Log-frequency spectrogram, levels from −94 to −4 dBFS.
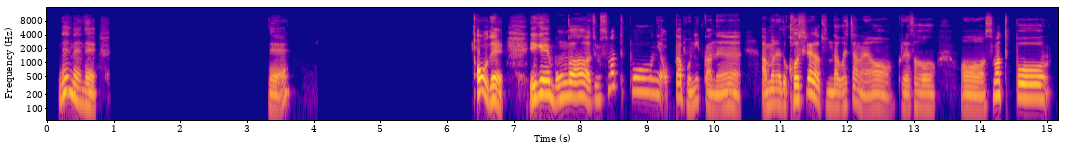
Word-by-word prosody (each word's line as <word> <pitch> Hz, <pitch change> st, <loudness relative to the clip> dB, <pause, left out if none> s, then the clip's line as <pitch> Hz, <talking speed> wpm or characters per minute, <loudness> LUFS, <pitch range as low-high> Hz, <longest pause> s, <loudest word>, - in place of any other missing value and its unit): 네네네. 150 Hz, -, 0 dB, 2.6 s
네. 110 Hz, -, -5 dB, 2.8 s
어 485 Hz, -, +10 dB
네. -, -, +5 dB, 0.4 s
이게 205 Hz, +4 st, +7 dB
뭔가 185 Hz, 0 st, +3 dB
좀 160 Hz, +3 st, -13 dB
스마트폰이 235 Hz, -, -5 dB
없다 180 Hz, -, -3 dB
보니까는 115 Hz, -, -5 dB, 0.3 s
아무래도 125 Hz, +2 st, -3 dB
거실에다 160 Hz, -, +2 dB
둔다고 115 Hz, -1 st, -6 dB
했잖아요. 100 Hz, -5 st, -7 dB
그래서 110 Hz, -1 st, -7 dB, 0.4 s
어 100 Hz, -2 st, -2 dB
스마트폰 175 Hz, -, +2 dB
140 Hz, 180 characters per minute, -21 LUFS, -, 2.8 s, 어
